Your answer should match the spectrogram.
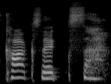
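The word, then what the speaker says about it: coccyx: so I said tailbone wow yeah wow it's coxic wow couldn't spell it but I can say it it's C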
